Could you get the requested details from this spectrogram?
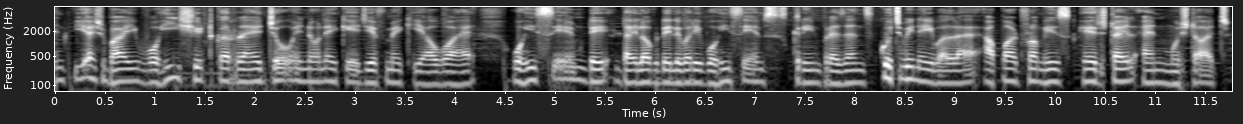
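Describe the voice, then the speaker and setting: A man's voice: mid-range voice, creaky, darkish tone. A man casually giving a blunt, critical film review, mixing English phrases into his Hindi. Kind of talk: casual opinion vlog.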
